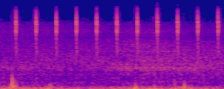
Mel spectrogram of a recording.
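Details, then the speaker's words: Vauxhall engine running, spark plug test on cylinders three and six: light even ticking about five a second over a low rumble, a pathetic weak spark versus strong plugs two and five; coil pack suspected unless the HT leads are at fault. "that is pathetic so you can clearly see the spark on two and five it's gone like mad but on the other to there it's pathetic so it is most likely to be the coil pack unless the leads are dodging"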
